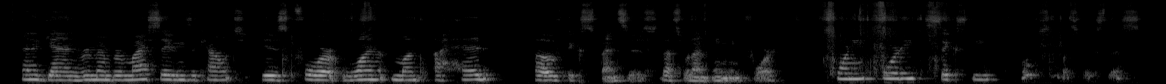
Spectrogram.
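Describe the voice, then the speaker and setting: A woman with an American accent speaks at a fairly slow pace in a fairly high pitch, somewhat breathy with a dark, mellow tone. Her intonation is fairly even, with big swings in loudness. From Florida. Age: 30s. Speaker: budgeting vlogger. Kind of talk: casual tutorial.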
